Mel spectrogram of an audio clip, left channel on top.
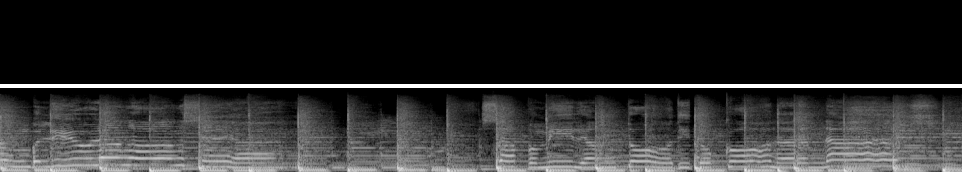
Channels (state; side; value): silent; left; digital silence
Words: baliw lang ang saya. Sa pamilyang to, dito ko naranas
